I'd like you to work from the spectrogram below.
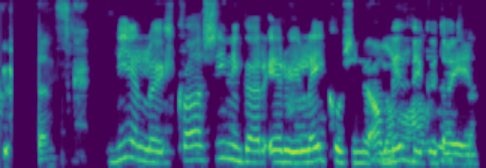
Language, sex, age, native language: Icelandic, male, 13, Icelandic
